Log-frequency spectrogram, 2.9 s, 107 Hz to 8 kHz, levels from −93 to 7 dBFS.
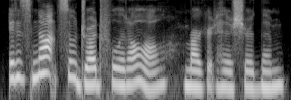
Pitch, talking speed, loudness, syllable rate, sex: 220 Hz, 225 wpm, -17 LUFS, 6.1 syllables/s, female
